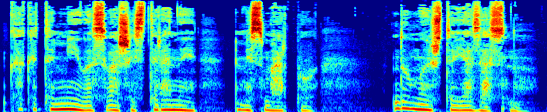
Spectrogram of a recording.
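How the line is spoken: Near whisper. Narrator (Russian): Голосом, больше похожим на шепот, она произнесла

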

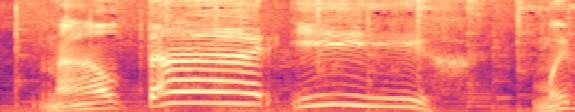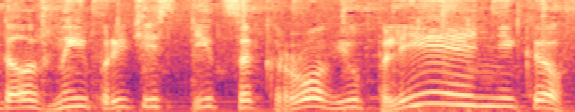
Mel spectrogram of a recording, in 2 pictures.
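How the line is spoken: Elderly women ecstatic yelling. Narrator (Russian): восторженно завопили людоедствующие пенсионерки

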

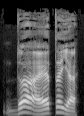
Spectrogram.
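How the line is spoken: Slow speech. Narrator (Russian): он заговорил медленно

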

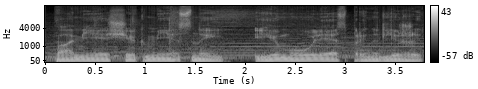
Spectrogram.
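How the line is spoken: Muffled, hollow reply. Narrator (Russian): глухо ответил дядя Миша

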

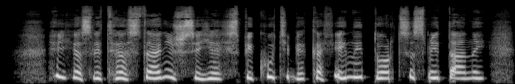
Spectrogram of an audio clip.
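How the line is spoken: Babbling. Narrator (Russian): лепетала Майра

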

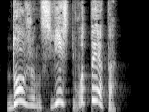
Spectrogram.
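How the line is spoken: Squeak. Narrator (Russian): пискнул эльф

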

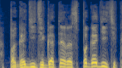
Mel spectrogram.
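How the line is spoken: Shouting. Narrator (Russian): крикнул доктор

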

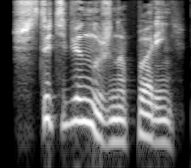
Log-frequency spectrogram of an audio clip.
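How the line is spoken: Through gritted teeth. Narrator (Russian): процедил диспетчер

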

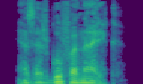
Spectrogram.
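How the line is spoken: Whispered. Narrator (Russian): Говорить было запрещено, поэтому я прошептал

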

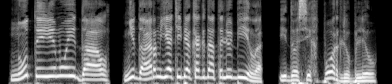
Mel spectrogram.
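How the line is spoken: Shouting. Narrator (Russian): Вала закричала

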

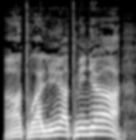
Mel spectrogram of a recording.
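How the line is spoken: Man yelling. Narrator (Russian): заорал мужик

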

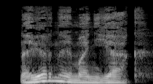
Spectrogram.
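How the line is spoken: Sigh. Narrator (Russian): вздохнула мать

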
